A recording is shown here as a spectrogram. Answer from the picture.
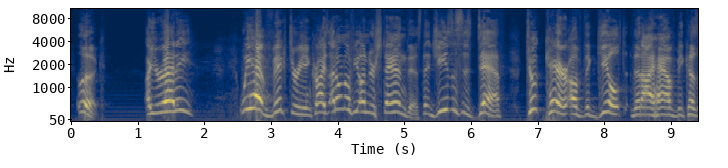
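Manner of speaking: high, loud ringing preaching voice; full-force preaching. Acted. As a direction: proclaim victory to the congregation, full power.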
